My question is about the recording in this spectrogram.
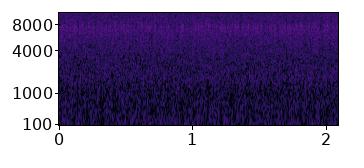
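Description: Near silence: a faint, steady noise floor with no distinct sound.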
